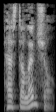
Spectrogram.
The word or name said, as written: pestilential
